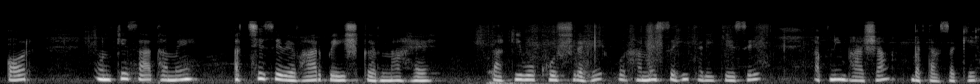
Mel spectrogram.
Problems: background sounds at intervals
